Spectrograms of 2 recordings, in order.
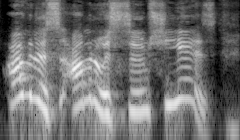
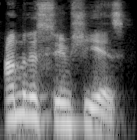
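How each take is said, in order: First: Bright, much higher, quick playful aside; amused high voice. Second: Said in the usual way. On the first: Acted. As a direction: toss it off high and amused, fast. Reading a chat comment aloud.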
